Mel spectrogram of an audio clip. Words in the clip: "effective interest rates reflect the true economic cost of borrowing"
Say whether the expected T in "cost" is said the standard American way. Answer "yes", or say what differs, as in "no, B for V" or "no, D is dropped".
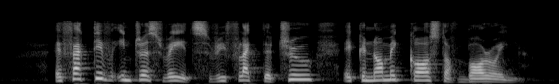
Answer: yes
